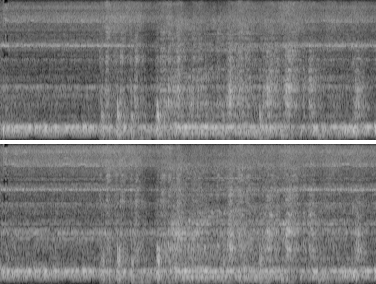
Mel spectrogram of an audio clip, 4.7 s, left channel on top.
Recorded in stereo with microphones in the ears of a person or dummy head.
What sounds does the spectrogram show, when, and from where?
0.0 s running water: 35° right (ahead or behind), 4 m
1.2 s writing: 10° left (ahead or behind), 4 m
